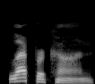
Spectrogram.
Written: leprechaun

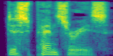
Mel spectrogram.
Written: dispensaries

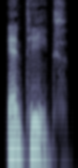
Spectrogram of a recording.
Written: antiques

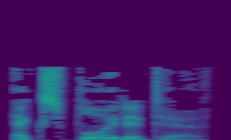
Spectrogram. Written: exploitative

